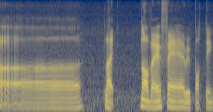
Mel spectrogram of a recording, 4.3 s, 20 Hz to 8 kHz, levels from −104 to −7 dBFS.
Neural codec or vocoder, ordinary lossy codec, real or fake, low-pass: none; none; real; none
